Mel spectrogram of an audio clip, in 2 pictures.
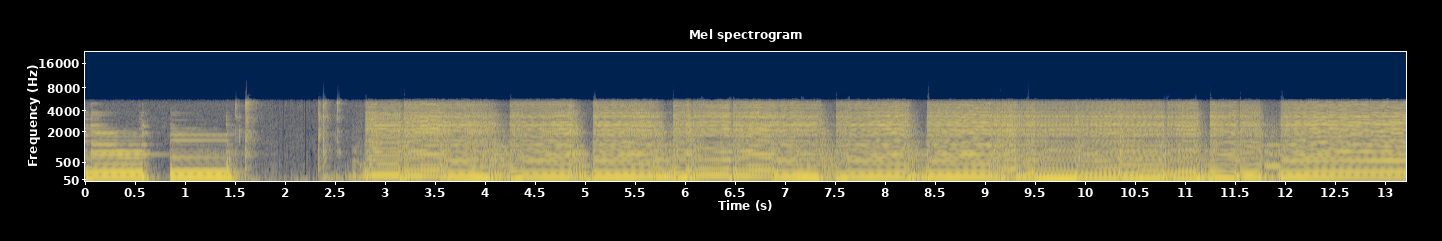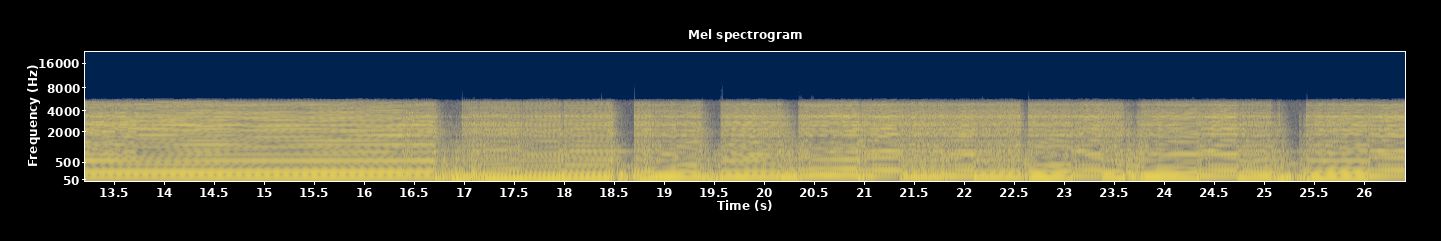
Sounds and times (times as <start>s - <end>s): Bass guitar: 0.0s - 1.7s, 2.3s - 26.4s.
